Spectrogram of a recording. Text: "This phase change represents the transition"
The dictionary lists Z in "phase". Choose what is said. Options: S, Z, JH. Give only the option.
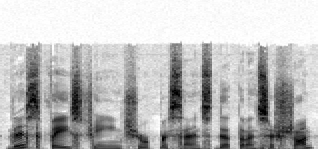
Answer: S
